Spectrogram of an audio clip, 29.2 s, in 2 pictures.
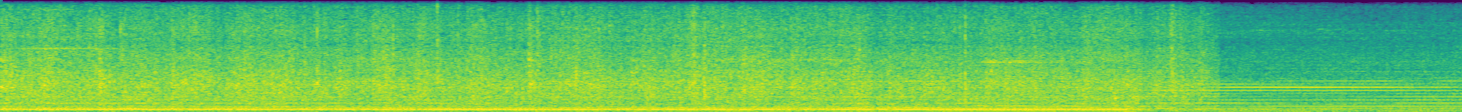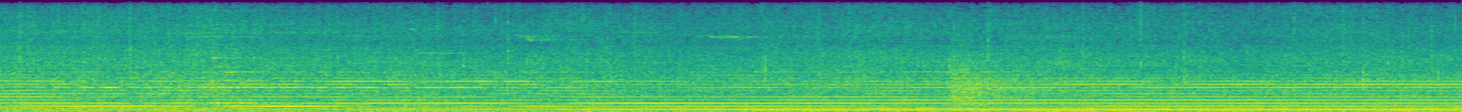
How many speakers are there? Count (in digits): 0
